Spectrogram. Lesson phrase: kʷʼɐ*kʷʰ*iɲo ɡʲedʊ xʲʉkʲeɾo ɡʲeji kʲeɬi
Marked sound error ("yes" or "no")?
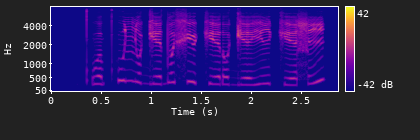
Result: no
